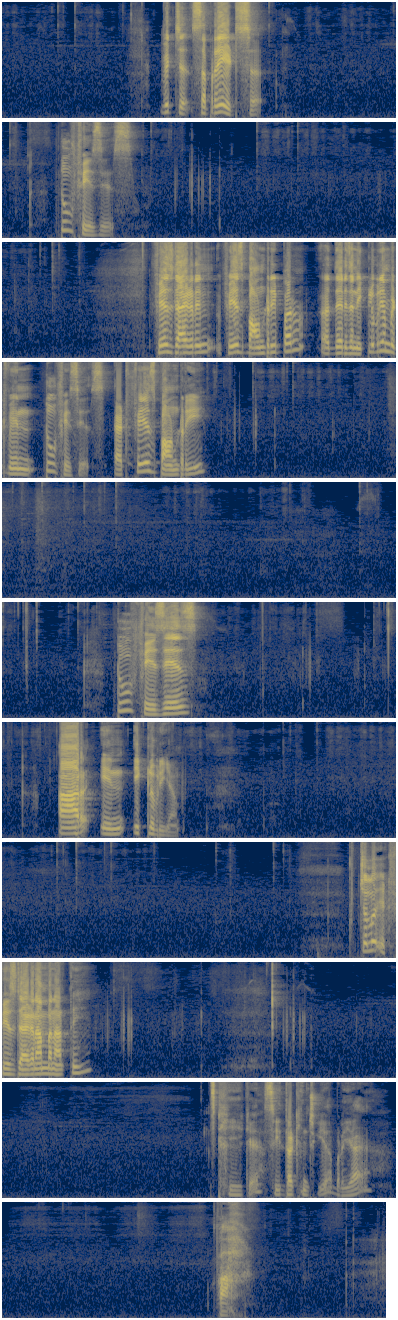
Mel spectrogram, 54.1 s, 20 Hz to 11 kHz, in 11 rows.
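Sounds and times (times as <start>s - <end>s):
faint room hiss: 0.0s - 54.0s
stylus tapping and scratching on tablet: 0.0s - 54.0s
soft clicks: 6.6s - 11.8s, 17.4s - 26.0s, 31.8s - 39.0s.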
